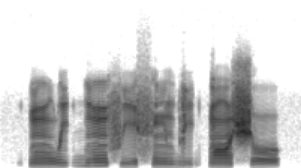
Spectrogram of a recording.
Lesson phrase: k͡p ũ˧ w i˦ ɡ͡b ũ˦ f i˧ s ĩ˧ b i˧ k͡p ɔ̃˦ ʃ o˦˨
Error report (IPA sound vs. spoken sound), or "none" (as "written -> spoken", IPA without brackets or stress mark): none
